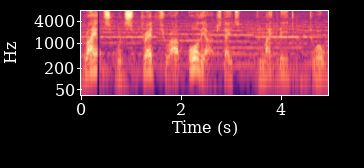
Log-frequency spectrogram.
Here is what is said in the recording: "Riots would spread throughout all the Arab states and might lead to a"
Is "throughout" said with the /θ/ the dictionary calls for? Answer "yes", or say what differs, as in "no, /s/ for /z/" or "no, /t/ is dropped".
yes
